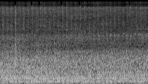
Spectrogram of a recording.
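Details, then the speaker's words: Old Briggs & Stratton Classic mower engine from a spares-or-repairs job lot, primed and started: fires straight up, fast even buzzing beat with steady pitch and no misfires; running cleanly. "Fire straight up. Four out of four."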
